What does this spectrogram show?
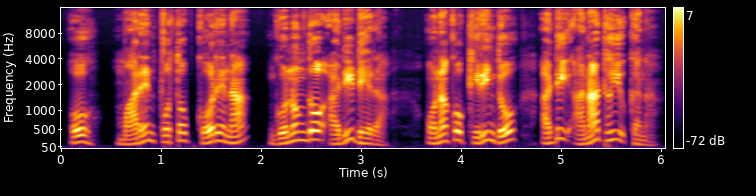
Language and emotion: Santali, surprised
